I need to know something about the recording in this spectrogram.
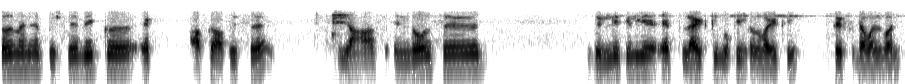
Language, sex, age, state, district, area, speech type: Hindi, male, 30-45, Madhya Pradesh, Harda, urban, conversation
